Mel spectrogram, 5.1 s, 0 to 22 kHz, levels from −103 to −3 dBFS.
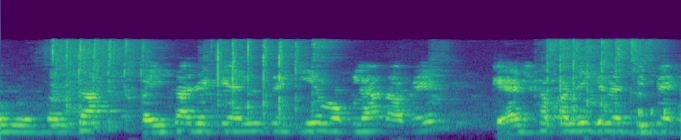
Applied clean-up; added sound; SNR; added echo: classical method WPE with log-MMSE.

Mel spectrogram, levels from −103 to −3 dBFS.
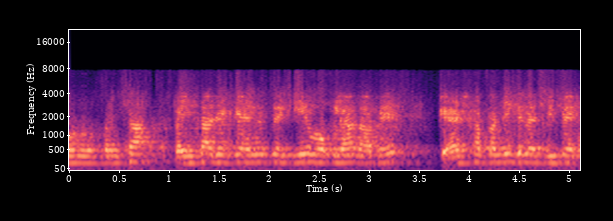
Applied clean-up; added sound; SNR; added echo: neural separator model SepFormer DNS4.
